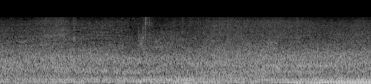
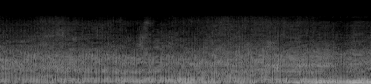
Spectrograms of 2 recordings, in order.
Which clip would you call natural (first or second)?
first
